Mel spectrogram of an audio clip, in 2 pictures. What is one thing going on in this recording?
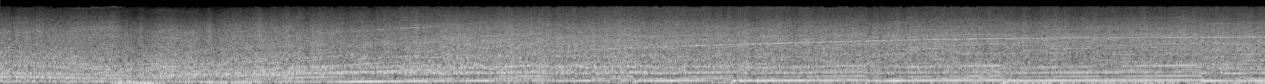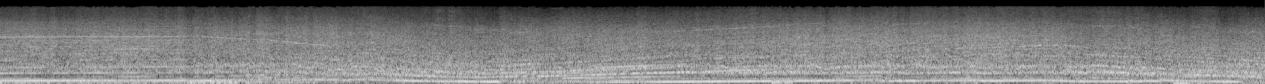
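Rain hisses and spray roars under the tyres.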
